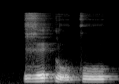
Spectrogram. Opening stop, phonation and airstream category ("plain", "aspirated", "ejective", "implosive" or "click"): plain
